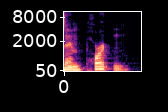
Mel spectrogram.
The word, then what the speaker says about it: important: Finally, it is important to remember that it is 用降调来读 it is，还有连音，跟 m 可以有一个连音叫 it is important。 It is important，而且 important 这个单词在美式发音当中 t 跟 n 组合在一起，最后一个 t 不发音，这叫略音。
